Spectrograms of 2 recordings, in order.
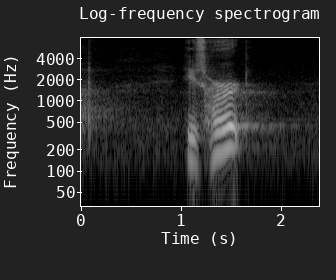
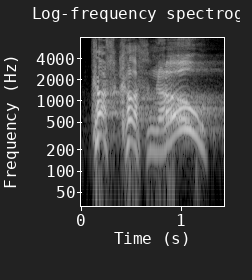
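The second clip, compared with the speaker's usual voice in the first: high, loud mock swearing; explosive acted outburst; shouted denial; 10 semitones higher, 16 dB louder, much slower than usual. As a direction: yell pretend curses in denial. Peter cursing in denial.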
